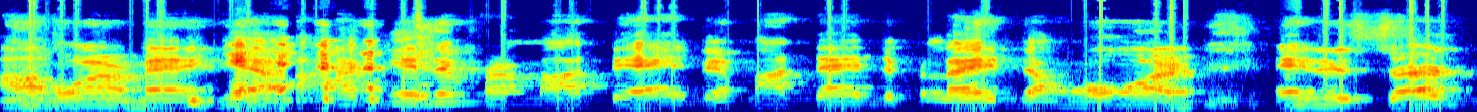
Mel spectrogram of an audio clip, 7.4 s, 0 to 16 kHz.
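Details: Adult man, 41, with aphasia after three strokes, the first at age 27 caused by an arteriovenous malformation, about 13 years ago; aphasia.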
